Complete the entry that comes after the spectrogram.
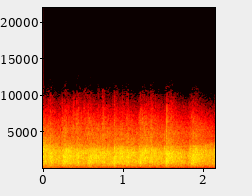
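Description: An audience breaks into steady, sustained applause, a dense wash of many hands clapping at an even, fairly loud level throughout, with no voices standing out.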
